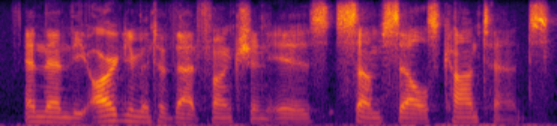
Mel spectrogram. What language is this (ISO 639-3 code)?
eng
